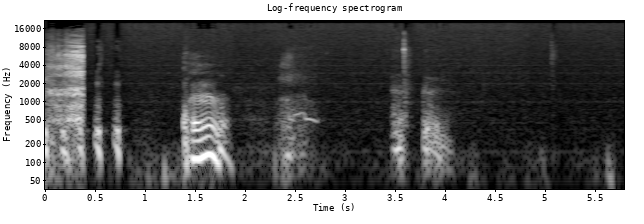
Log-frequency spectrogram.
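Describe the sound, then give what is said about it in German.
A loud burst of nose blowing at the start, followed by a few scattered sniffs and snorting, throaty noises with quiet pauses between them. “Äh, Entschuldigung, ich musste eben meine Nase putzen.”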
